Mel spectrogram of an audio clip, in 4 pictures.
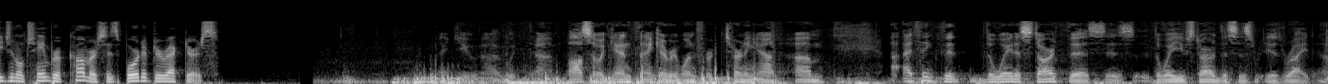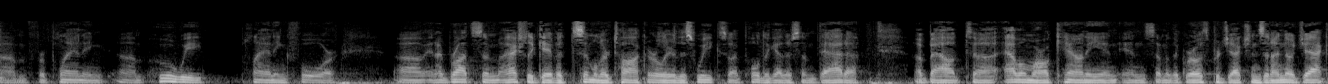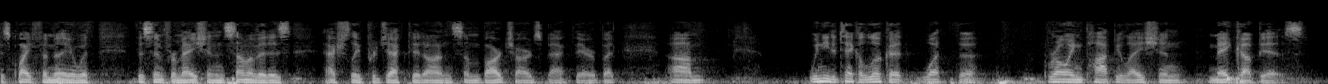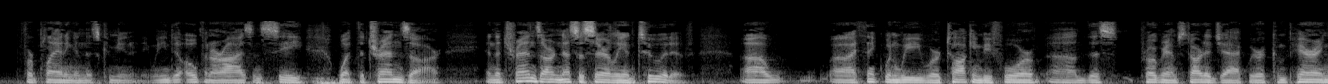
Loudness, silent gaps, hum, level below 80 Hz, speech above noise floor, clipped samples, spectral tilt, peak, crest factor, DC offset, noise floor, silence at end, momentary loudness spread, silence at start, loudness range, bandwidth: -21 LUFS; none; none; -32 dBFS; 29 dB; under 0.1%; -6 dB/octave; -2 dBFS; 20 dB; under 0.1%; -50 dBFS; 0 s; 12 LU; 0 s; 5 LU; 8 kHz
